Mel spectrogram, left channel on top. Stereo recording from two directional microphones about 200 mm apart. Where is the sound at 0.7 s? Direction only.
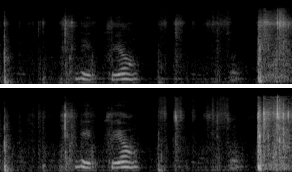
5° right (ahead or behind).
